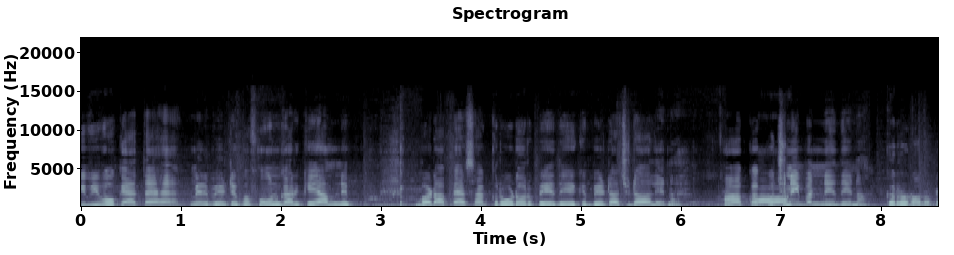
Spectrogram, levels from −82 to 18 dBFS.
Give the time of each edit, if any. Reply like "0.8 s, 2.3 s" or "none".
none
